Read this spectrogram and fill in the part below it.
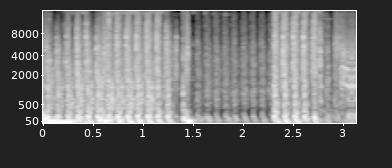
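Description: Rapid automatic gunfire from a combat video game, loud, dense bursts of shots rattling almost continuously with brief dips between volleys.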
